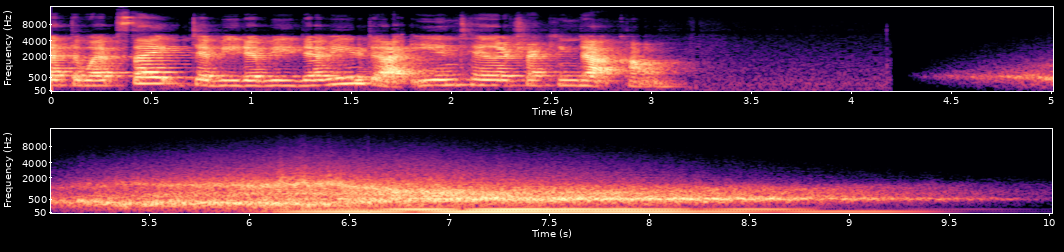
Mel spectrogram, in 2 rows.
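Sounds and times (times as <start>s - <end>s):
synthesized whoosh gliding down: 4.4s - 10.0s
low steady drone: 5.2s - 9.7s.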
